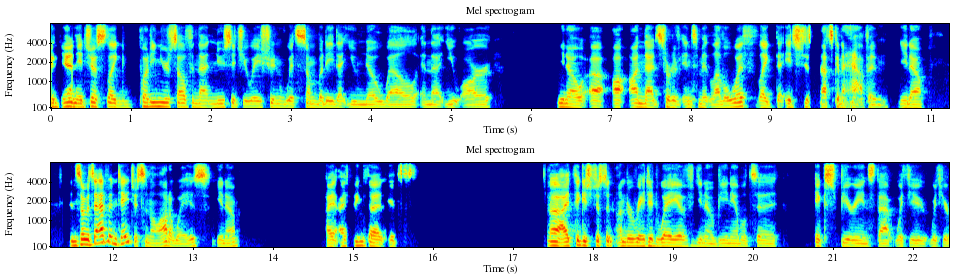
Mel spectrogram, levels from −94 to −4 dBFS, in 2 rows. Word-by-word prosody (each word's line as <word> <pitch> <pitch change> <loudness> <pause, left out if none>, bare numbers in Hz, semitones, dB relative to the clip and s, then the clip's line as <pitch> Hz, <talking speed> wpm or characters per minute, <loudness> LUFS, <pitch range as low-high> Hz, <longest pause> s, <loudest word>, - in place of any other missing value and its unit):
again, 135 +2 +2
it's 125 - -1
just 145 -1 +6
like 130 -6 -2 0.2
putting 145 0 0
yourself 135 -2 +1
in 130 - -8
that 115 -1 -6
new 120 +1 -7
situation 115 +1 -1
with 115 -1 -6
somebody 115 -2 +4
that 110 -1 -8
you 105 -1 -10
know 105 0 -7
well 105 0 -8
and 105 +1 -11
that 100 -1 -10
you 110 +1 -10
are, 105 +3 -9 0.8
you 130 -1 -2
know, 115 -1 -3
uh 350 +1 -1
uh, 125 - +2
on 125 -1 -3
that 115 -1 -2
sort 120 -2 +4
of 110 - -9
intimate 110 +2 -5
level 105 +3 -5
with, 150 +1 -2
like, 110 -3 -3
that - - -8
it's - - +6
just - - -1
that's - - +5
gonna - - -4
happen, 100 +1 -6
you 115 0 -8
know? 110 -1 -4 0.5
And 140 - +1
so 180 - +9
it's 175 - +5
advantageous 225 - +6
in 125 - -8
a 110 - -9
lotta 115 - -1
ways, 110 +5 +3
you 110 - -8
know? 110 +5 -8 1.1
I 115 - 0
I 115 - -4
think 140 0 -3
that 120 -3 0
it's 110 -2 -2 1.6
Uh, 140 -1 +6
I 130 - +5
think 150 +3 +1
it's 145 - +7
just 145 - +2
an 140 - -2
underrated 125 0 -1
way 120 -1 -1
of, 115 0 -4
you 120 -2 -8
know, 110 -2 -9
being 110 +2 -9
able 105 -1 -9
to 105 0 -3 0.5
experience 110 -3 +3
that 105 - -6
with 110 0 -10
you 110 -3 -8
with 105 -3 -11
your - - -8
115 Hz, 200 wpm, -24 LUFS, 110-130 Hz, 1.6 s, so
